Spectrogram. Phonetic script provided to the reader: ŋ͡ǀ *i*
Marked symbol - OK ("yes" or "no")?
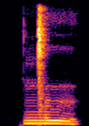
no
